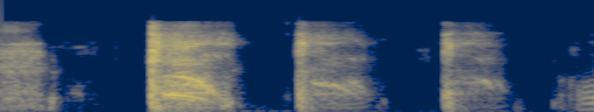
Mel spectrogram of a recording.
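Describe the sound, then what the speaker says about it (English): A smoker's cough: three harsh, chesty coughs in quick succession, close and fairly loud, with a brief throat-clearing rasp just before them and silence between each burst. "this is a smoker's cough, I'm telling you now"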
